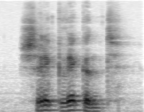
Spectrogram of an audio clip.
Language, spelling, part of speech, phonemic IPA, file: Dutch, schrikwekkend, adjective / adverb, /sxrɪkˈwɛkənt/, Nl-schrikwekkend.ogg
- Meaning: frightening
